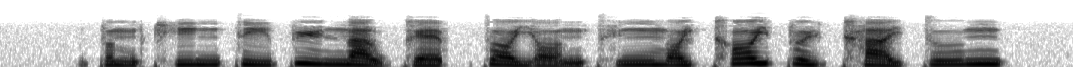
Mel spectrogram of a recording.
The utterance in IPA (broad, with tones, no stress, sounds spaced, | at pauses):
p ɐ˨˩ m kʰ iː˨ ŋ t̪ iː˨˥ p yː˧ n̪ aː˨˩ w k ɛː˨˥ p̚ t̪ ɔː˨˩ j ɔː˨˩ n t̪ʰ ɪ˧ ŋ m ɔː˨˧ j kʰ ɔː˥ j p ɵ˨˥ ɥ kʰ aː˨˧ j t̪ uː˥ ŋ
